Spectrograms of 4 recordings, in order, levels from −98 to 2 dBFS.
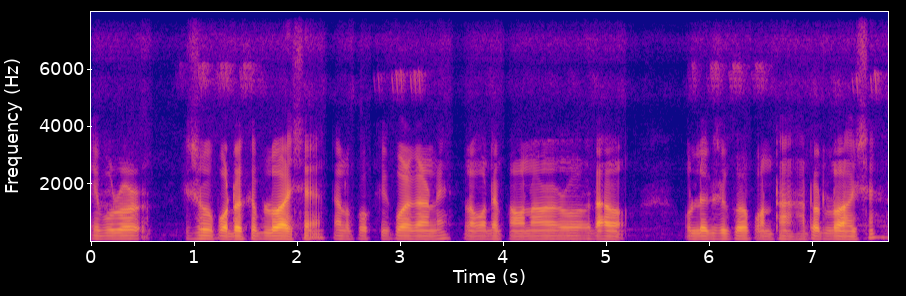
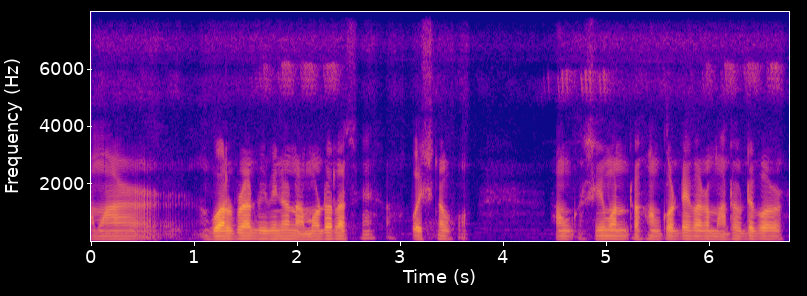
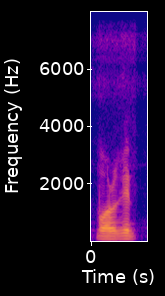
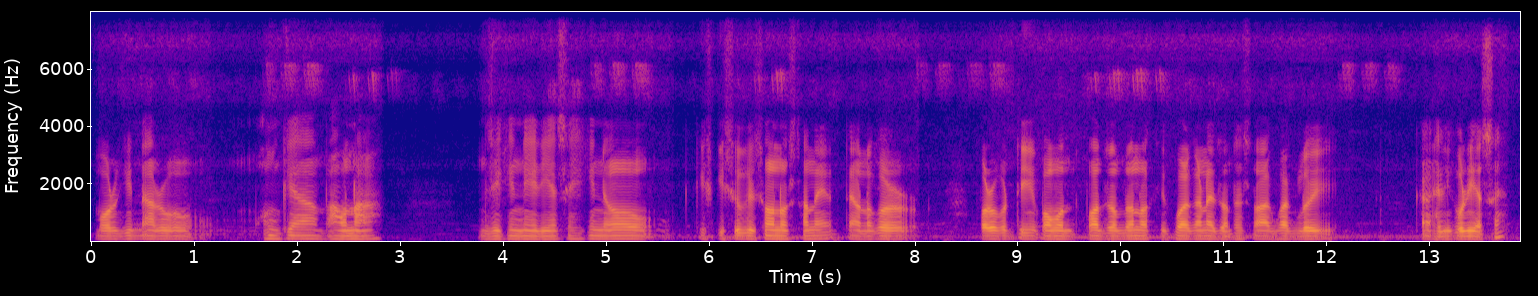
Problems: none marked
